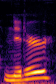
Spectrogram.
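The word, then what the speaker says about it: Knitter: A lot of the stuff that I'll be sharing is by a professor and theologian academic named Paul Nitter, and it's spelled like knitting a sweater.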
